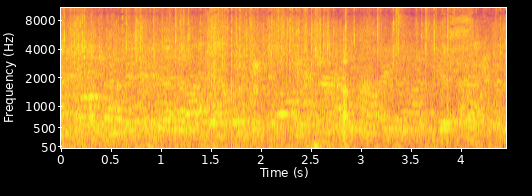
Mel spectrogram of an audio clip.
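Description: Wrapping paper being torn open from a wrapped gift, a steady stream of crisp, crackling rips and rustles lasting several seconds, with sharper bursts of tearing scattered through it.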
